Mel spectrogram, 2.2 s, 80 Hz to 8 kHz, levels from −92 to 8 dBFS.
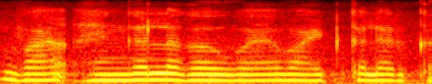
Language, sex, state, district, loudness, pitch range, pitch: Hindi, female, Uttar Pradesh, Shamli, -13 LUFS, 210-220 Hz, 210 Hz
